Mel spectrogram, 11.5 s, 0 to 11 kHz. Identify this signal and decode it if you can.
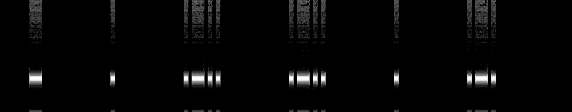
Morse code, heard as a keyed tone, about 15 wpm, spaced as for 5 wpm, 1000 Hz. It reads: TELLER
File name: qotdfiles / 5wpm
